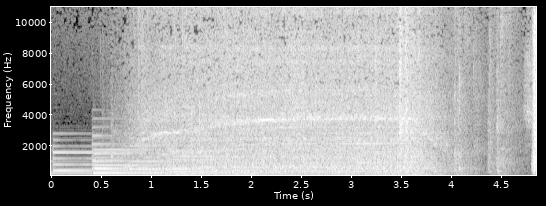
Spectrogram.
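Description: An electric sewing machine whirs up with a tonal motor hum, then rattles through a steady run of rapid stitches before winding down and ending on a sharp click.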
